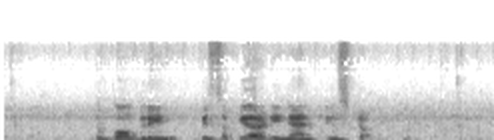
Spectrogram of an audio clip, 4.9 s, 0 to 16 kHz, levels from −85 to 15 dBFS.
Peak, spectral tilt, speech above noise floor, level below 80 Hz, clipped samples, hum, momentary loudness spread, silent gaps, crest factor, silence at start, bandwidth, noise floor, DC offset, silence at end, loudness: -2 dBFS; -5.5 dB/octave; 28 dB; -56 dBFS; under 0.1%; none; 17 LU; none; 20 dB; 0.1 s; 11.5 kHz; -48 dBFS; under 0.1%; 0.85 s; -19 LUFS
